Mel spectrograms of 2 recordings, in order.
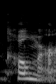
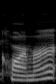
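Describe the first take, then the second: First: No R sound comes before the M. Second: An R sound comes before the M. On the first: The speaker calls it right. "There's one R" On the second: The speaker calls it wrong. "Am I saying it wrong?"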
